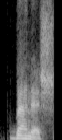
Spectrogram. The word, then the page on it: banish: Indian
